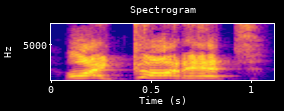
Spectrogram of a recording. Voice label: Dwarf Kill Enemy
